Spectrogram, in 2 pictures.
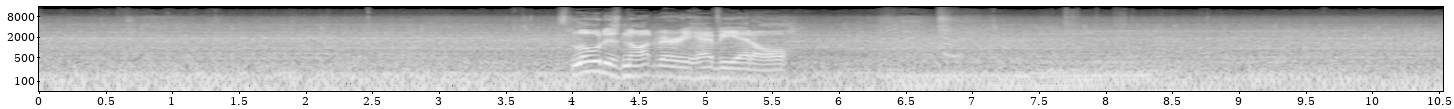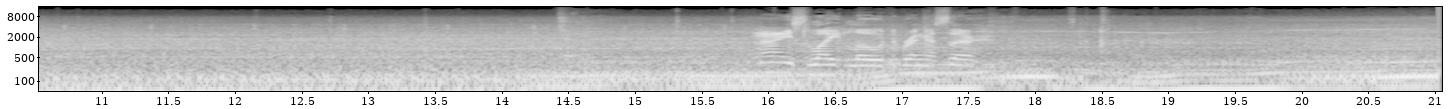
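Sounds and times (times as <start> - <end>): diesel truck engine drone: 0.0 - 21.0.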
